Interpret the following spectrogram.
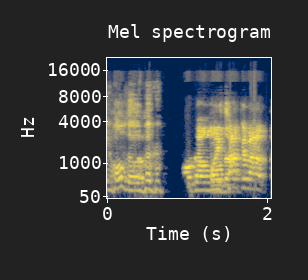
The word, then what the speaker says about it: Holdo: That's her name, Holdo.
